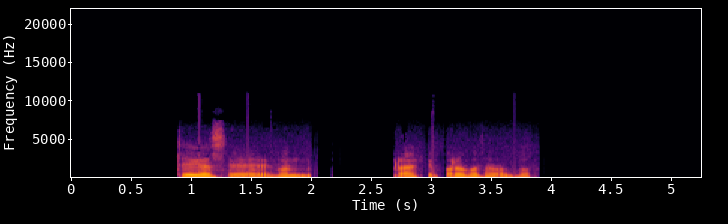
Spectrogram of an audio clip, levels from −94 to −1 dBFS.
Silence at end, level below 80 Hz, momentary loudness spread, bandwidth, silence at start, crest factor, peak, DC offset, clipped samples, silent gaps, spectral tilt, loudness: 1.4 s; -62 dBFS; 12 LU; 7.4 kHz; 0.9 s; 22 dB; -10 dBFS; under 0.1%; under 0.1%; 2.07-2.69 s; -8 dB/octave; -29 LUFS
